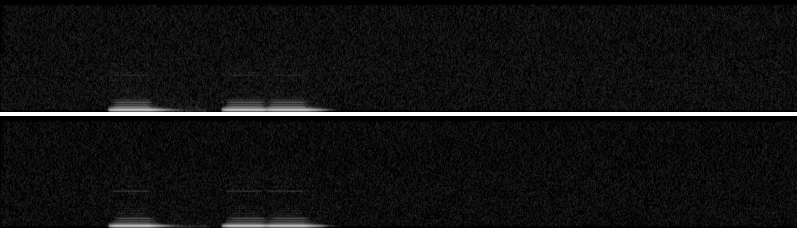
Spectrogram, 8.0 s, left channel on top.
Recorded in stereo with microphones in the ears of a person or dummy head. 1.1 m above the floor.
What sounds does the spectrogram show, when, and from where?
1.1 s a phone buzzing: 30° left (ahead or behind), 2 m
